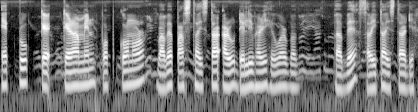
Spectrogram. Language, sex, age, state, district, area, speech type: Assamese, male, 45-60, Assam, Dhemaji, rural, read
